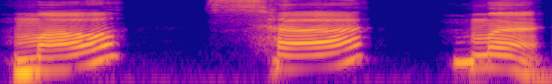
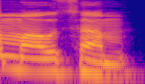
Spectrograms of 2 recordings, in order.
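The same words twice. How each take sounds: First: मौ, स, म as separate sounds, long pauses between; syllable by syllable. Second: Said in the usual way. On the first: Shown as a demonstration. Teacher splitting मौसम for learners, syllable by syllable. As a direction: draw out मौ with rising tune, then स, then म. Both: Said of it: "तो मिलके बन जाएगा".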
